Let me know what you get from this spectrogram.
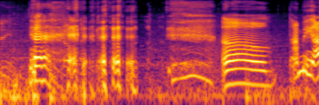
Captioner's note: both laughing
